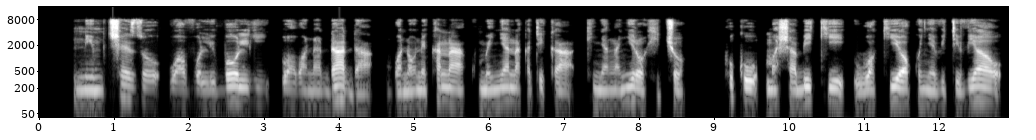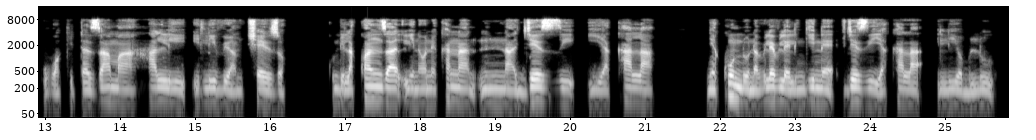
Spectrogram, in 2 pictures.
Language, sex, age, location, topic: Swahili, male, 25-35, Kisii, government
